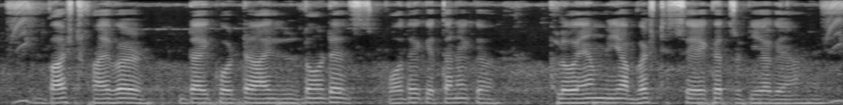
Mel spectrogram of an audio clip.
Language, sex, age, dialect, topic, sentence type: Hindi, male, 18-24, Kanauji Braj Bhasha, agriculture, statement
